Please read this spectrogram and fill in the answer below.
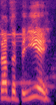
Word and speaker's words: Adebayo: I think I've been pronouncing his name wrong because the announcer here at Bower Falls just said Adebayo.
